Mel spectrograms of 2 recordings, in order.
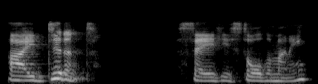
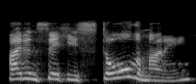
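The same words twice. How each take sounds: First: The stress falls on the word didn't. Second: The stress falls on the word stole. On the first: The speaker denies saying it at all. "I deny saying it" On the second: He has it but may not have taken it. "but he has the money"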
